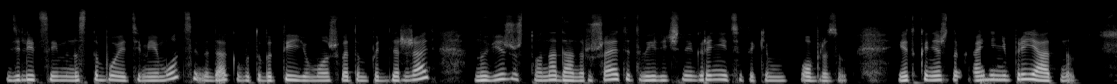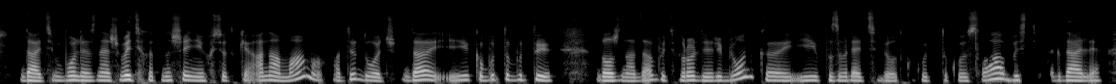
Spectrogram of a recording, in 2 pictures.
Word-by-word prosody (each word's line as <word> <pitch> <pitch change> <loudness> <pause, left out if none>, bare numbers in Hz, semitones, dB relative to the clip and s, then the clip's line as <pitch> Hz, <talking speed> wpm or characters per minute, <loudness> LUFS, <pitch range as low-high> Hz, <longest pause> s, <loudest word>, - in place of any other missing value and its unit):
делиться 200 +1 0
именно 185 -1 -1
с - - -7
тобой 200 -2 0
этими 180 0 -2
эмоциями, 260 - -2
да, 175 - +1
как 190 -3 -10
будто 180 -2 -5
бы 180 0 -1
ты 215 - +1
её 185 -3 +1
можешь 180 +1 -3
в - - -2
этом 180 -1 -2
поддержать, 185 - 0 0.4
но 190 +1 +4
вижу, 235 +6 0
что 200 - -10
она, 205 +3 +3
да, 190 -2 +3
нарушает 205 +7 0
и - - -2
твои 195 -1 +1
личные 190 +2 -3
границы 215 +1 -1
таким 175 -2 -6
образом. 170 -2 -2 0.5
И 185 - +3
это, 195 - +1
конечно, 205 0 0
крайне 200 +3 +1
неприятно. 205 -4 +3 0.6
Да, 175 -3 +5
тем 180 +3 -6
более, 190 -2 +4
знаешь, 185 +1 0
в - - +1
этих 215 -2 +5
отношениях 185 -1 0
всё-таки 185 -3 -5
она 190 -1 +2
мама, 235 - 0
а 175 - -4
ты 240 +8 0
дочь. 190 0 -1
Да? 200 +1 +4
И 200 +1 -1
как 190 -2 -2
будто 220 +4 -2
бы 210 +1 -3
ты 195 -3 +2 0.4
должна, 175 -2 +3
да, 190 +6 0
быть 200 -5 -5
в - - -7
роли 185 -1 +3
ребёнка 185 - +1
и 180 +1 0
позволять 180 -1 -1
себе 85 - -5
вот 80 - -3
какую-то 175 -1 -9
такую 170 -1 -5
слабость 195 +2 +1
и - - -38
так 180 0 -8
далее. 180 -1 +3
190 Hz, 185 wpm, -24 LUFS, 180-205 Hz, 0.6 s, Да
